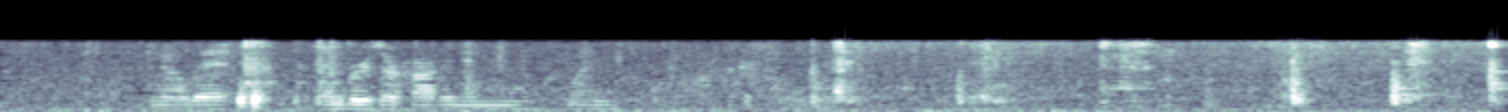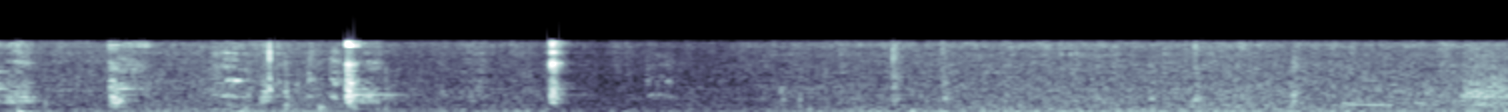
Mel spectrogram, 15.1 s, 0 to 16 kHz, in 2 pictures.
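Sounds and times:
faint sizzle: 0:00.0 - 0:15.0
metal spatula scraping a wok: 0:04.0 - 0:09.6.

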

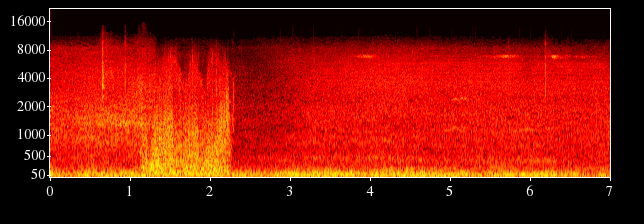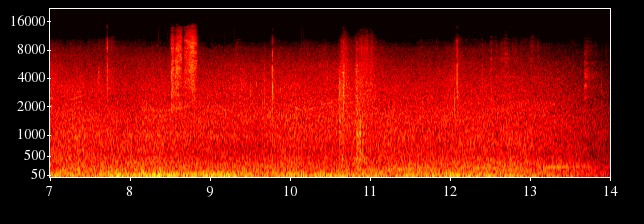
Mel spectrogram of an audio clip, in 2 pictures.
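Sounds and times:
wind buffeting microphone: 0:00.0 - 0:13.6
tyre noise on pavement: 0:06.9 - 0:13.1.

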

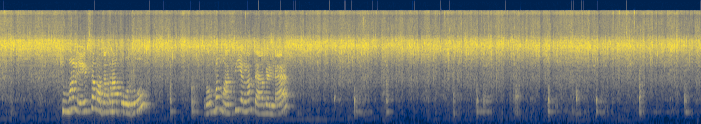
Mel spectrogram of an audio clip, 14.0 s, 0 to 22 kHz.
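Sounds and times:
banana slices sizzling in a pan: 0:00.0 - 0:14.0
spatula scraping and tapping a pan: 0:02.9 - 0:04.7, 0:05.8 - 0:14.0.

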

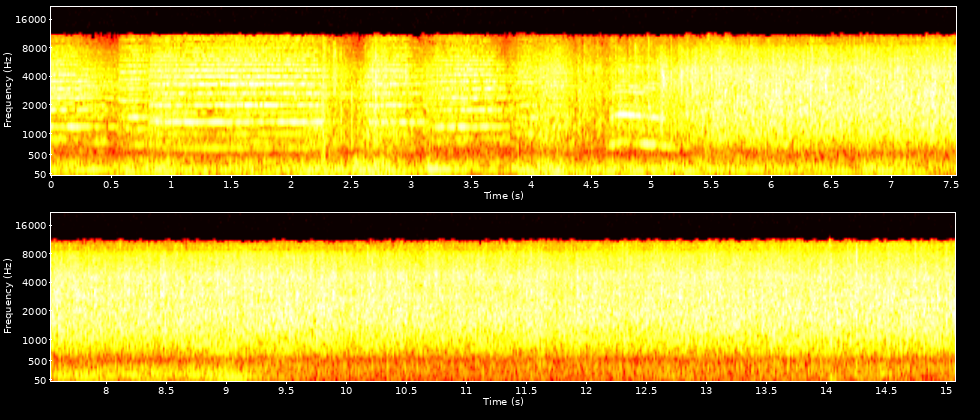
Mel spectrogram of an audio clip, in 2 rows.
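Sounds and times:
low music: 0:00.0 - 0:09.4
audience applauding: 0:03.9 - 0:15.0.

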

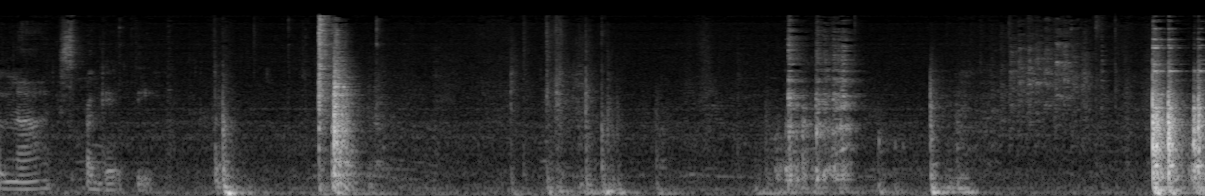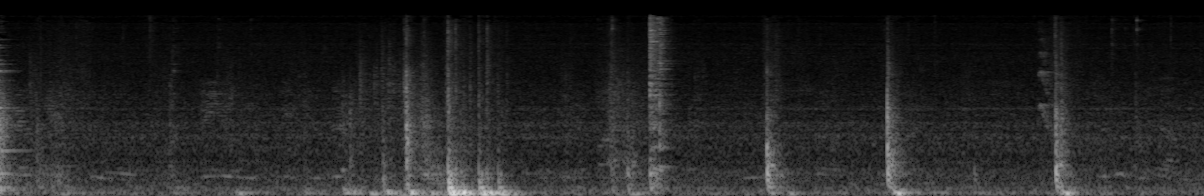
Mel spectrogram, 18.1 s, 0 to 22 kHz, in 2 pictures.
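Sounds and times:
knife and plate knocking and clinking: 0:08.6 - 0:09.3.

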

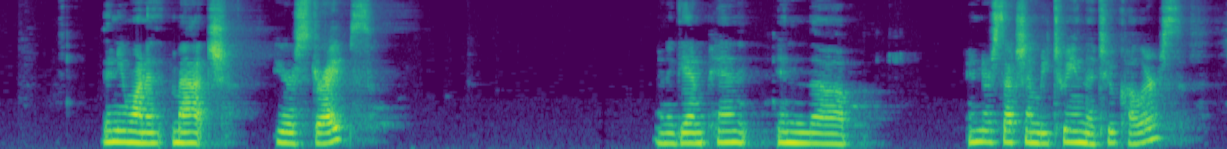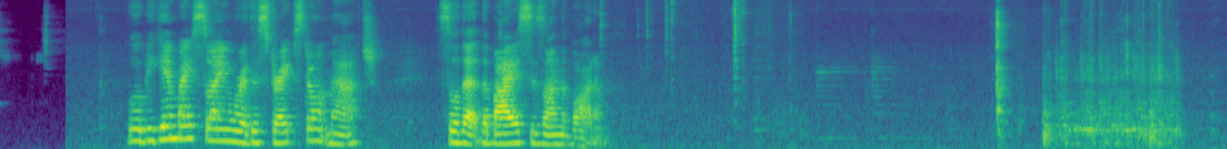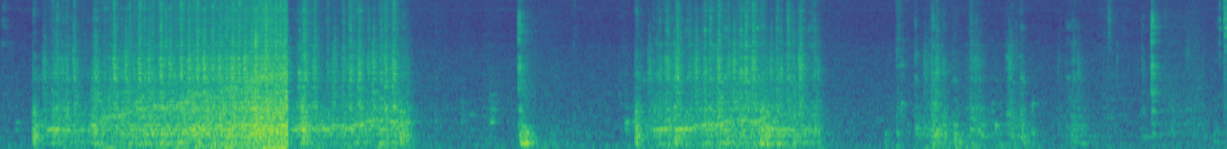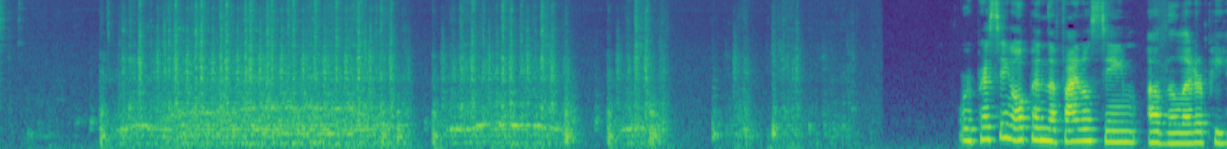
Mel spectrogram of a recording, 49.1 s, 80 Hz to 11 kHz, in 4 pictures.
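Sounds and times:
electric sewing machine stitching: 0:22.7 - 0:24.2, 0:24.8 - 0:28.7, 0:30.8 - 0:32.8, 0:37.8 - 0:45.4.

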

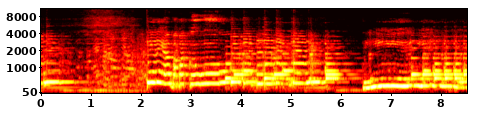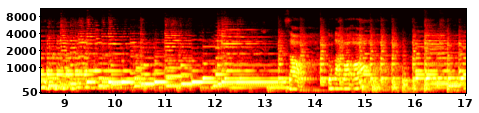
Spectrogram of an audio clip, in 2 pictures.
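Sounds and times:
electronic organ music: 0:02.9 - 0:13.6, 0:15.8 - 0:17.0.

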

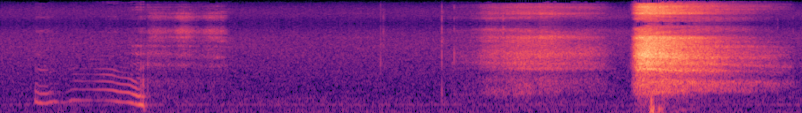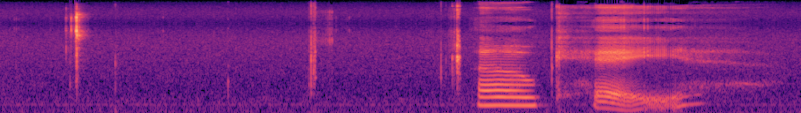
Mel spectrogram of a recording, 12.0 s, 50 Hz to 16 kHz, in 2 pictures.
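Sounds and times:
person sighing: 0:04.8 - 0:06.0.

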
